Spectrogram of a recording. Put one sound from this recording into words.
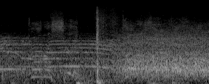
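A kick lands with a sharp thud.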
